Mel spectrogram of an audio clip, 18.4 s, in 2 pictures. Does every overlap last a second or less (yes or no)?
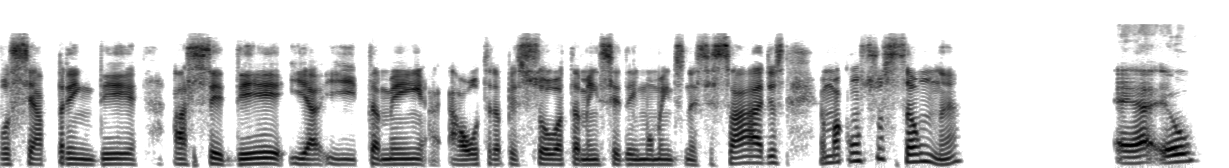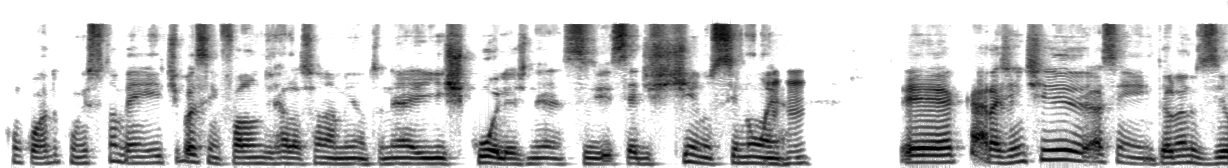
yes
